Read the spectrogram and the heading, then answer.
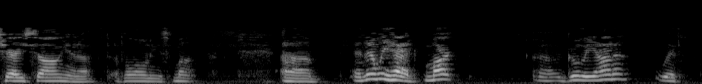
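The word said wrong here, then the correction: Guiliana: Juliana, I should say. Yeah. – Shit. Yep. – Right. They have the soft G, giallo for yellow. – Yeah, that Italian pronunciation.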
